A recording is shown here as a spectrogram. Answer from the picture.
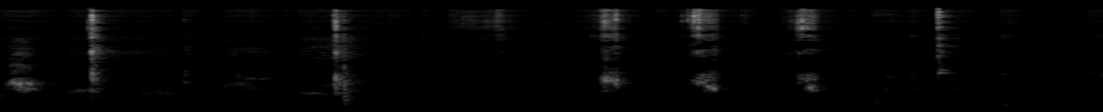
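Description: Crunchy chewing of raw salad (iceberg lettuce and green tomatoes) close to the microphone: about seven short, separate crunches with quiet between them.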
